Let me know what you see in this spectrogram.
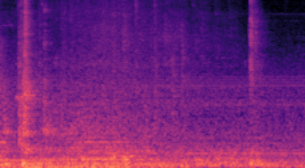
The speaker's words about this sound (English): After what seemed like a full minute, the familiar whirring noise started up again. The metal doors creaked, then began to slide apart.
